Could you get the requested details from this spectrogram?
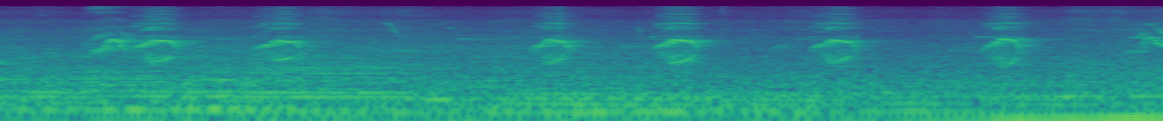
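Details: A two-day-old cockatiel chick gives short, raspy begging peeps, repeated roughly every half second to second.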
